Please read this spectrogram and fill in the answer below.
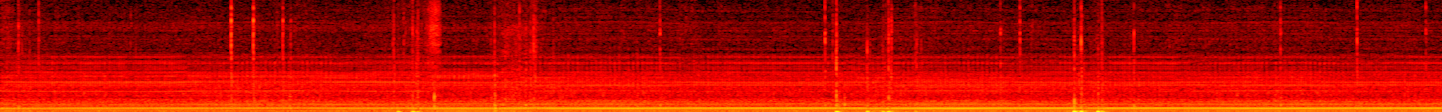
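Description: Steady electrical hum in the recording, with a few soft clicks from working the computer: one about three seconds in, a few around six and a half seconds, and a quick pair near eight seconds.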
